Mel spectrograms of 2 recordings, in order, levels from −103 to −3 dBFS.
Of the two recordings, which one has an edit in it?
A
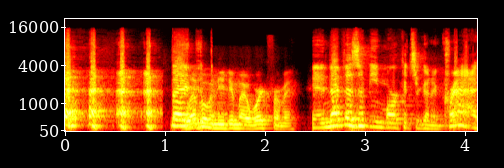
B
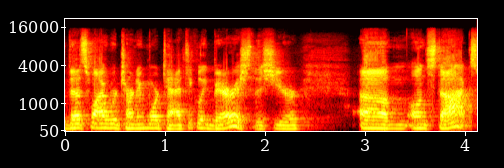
A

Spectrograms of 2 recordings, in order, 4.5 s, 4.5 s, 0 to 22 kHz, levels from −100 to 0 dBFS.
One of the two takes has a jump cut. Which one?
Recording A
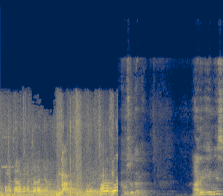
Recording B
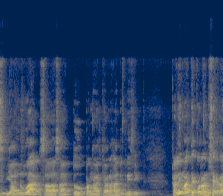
A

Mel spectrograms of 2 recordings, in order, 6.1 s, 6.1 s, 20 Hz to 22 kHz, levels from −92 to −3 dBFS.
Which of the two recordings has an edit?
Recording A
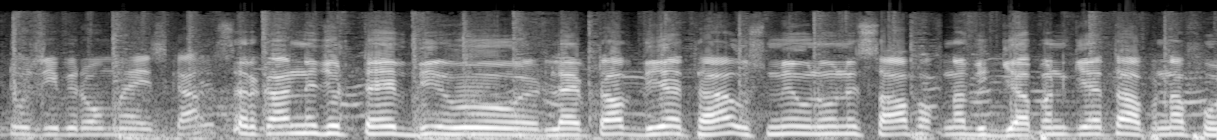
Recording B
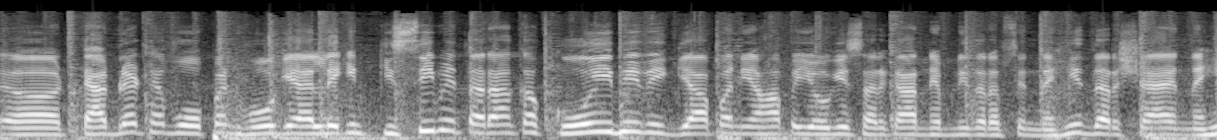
A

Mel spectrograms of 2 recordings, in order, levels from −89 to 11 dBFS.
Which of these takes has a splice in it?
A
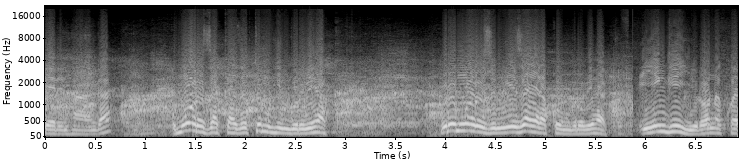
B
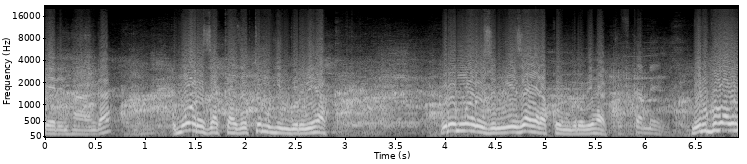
A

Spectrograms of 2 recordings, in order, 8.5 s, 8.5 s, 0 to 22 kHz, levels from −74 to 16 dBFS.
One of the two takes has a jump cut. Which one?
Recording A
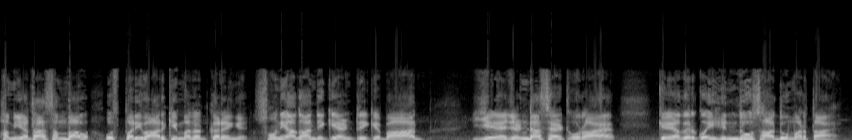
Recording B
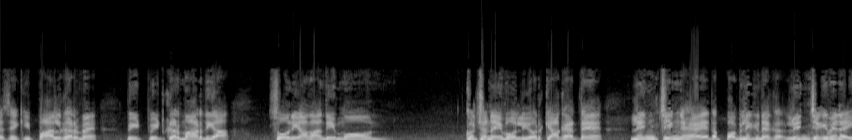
A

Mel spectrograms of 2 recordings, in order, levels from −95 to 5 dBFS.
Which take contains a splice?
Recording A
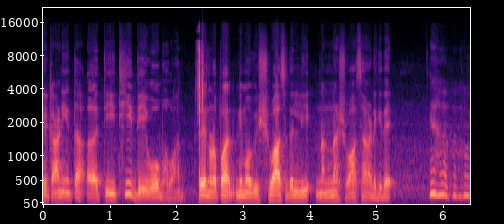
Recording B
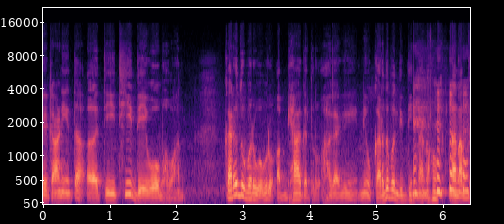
A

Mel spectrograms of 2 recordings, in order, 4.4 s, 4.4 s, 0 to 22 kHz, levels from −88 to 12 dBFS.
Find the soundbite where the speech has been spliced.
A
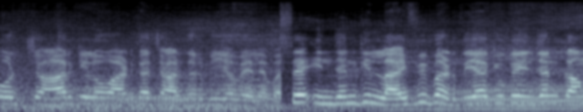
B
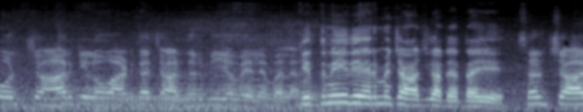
A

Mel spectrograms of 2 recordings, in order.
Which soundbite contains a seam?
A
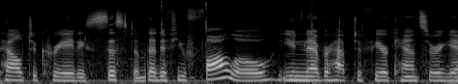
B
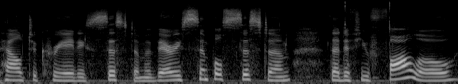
A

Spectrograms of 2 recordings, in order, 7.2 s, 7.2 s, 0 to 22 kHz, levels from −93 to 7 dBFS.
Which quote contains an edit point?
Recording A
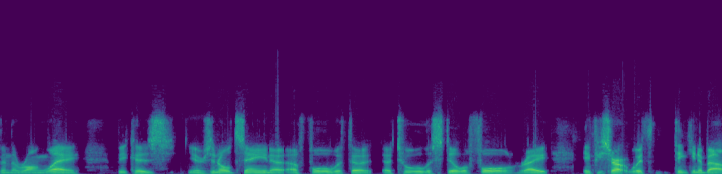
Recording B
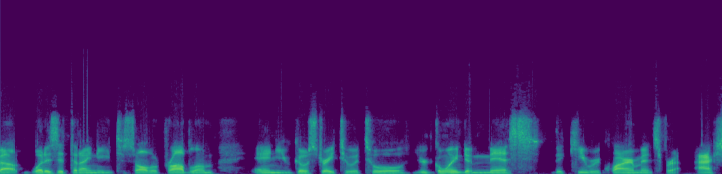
A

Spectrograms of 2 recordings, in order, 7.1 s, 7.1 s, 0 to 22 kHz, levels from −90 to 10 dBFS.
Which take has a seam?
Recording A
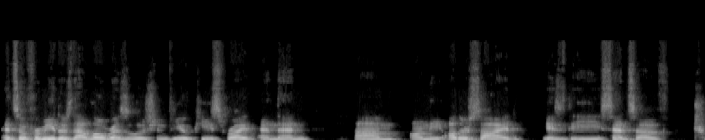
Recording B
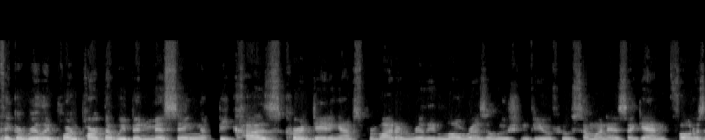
B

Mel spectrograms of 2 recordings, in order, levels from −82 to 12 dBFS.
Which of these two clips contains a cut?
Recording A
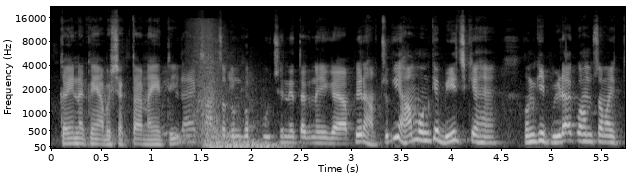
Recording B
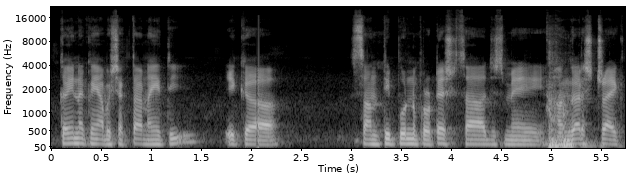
A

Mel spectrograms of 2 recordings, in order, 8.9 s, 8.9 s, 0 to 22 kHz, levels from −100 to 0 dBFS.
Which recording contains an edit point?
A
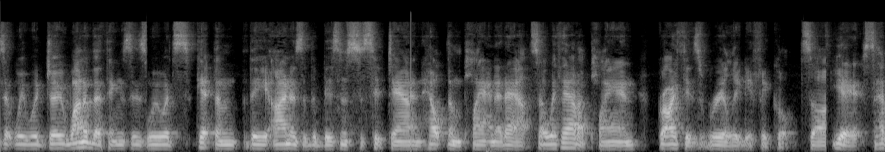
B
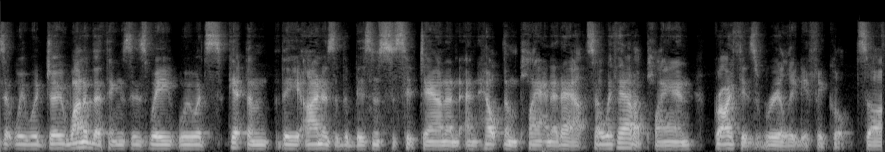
A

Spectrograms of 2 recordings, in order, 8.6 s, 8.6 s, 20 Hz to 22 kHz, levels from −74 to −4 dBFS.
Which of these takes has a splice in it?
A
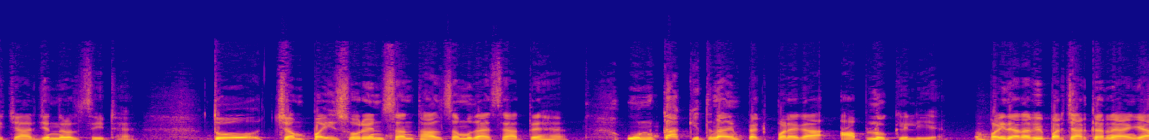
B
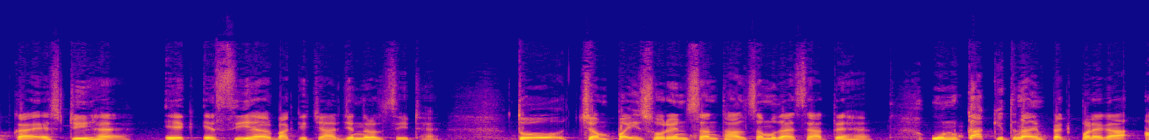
A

